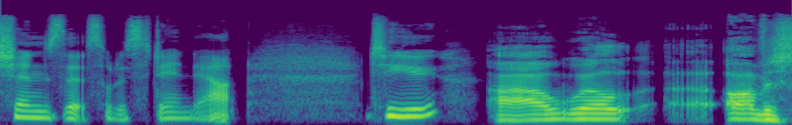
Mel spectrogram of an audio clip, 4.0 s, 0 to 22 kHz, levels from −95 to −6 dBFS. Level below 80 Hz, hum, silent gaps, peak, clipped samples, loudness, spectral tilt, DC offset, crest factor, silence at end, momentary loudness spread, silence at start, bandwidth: -66 dBFS; none; none; -6 dBFS; under 0.1%; -25 LUFS; -5.5 dB/octave; under 0.1%; 18 dB; 0 s; 17 LU; 0 s; 14.5 kHz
